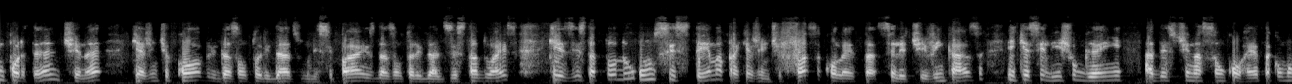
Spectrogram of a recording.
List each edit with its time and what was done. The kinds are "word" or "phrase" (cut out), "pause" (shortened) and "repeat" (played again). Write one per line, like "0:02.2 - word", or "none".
none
